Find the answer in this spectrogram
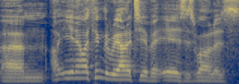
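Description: Lively intonation and a moderate pace mark this British accent, heard on a very clean recording with a silent background. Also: man. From England. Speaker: company CEO. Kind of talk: interview.

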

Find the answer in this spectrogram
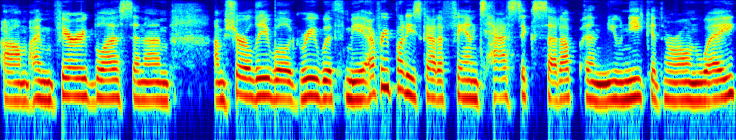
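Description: Her pitch is fairly low for a woman, in an ordinary speaking voice. She keeps a moderate pace. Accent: American. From US Connecticut. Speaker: guest DJ on phone. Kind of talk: casual chat promoting her show. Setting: phone call.

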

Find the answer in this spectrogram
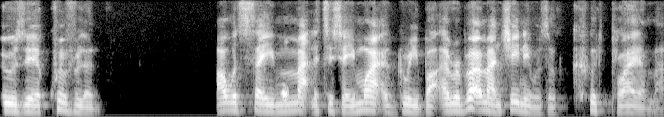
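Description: A man with a London accent at medium pitch and a fairly quick pace, ordinary in pitch variation but with big swings in loudness, on a very clean recording with a silent background. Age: 20s. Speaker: YouTube football podcast host. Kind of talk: casual interview chat. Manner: energetic.

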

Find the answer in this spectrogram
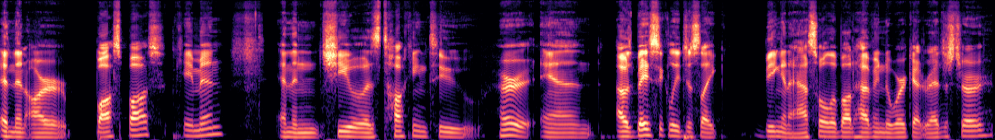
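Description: This is a man with a normal speaking voice at medium pitch. His intonation stays fairly even. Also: moderate pace. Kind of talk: casual chat. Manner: profane, joking.

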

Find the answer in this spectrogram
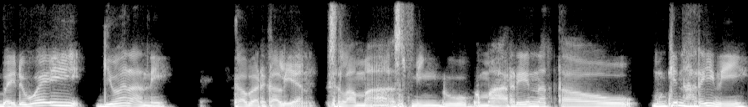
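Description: A man talks at a moderate pace in a normal speaking voice. His pitch is medium and his loudness very even. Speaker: podcast host. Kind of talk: casual Jakarta slang mixed with English.

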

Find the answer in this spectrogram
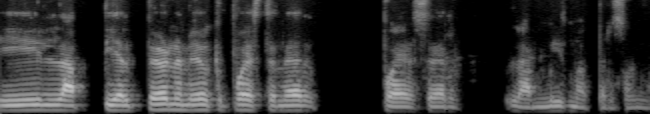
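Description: Speaking at a fairly slow pace, a man with a medium-pitched voice keeps his intonation fairly even. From Monterrey, Nuevo León, Mexico. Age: 30s. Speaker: actor. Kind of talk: casual interview. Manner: halting, many repetitions and fillers.

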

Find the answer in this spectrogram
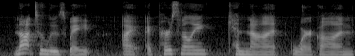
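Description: A woman speaks with an American accent at a fairly low pitch. Her tone is bright and sharp. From US South. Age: 20s. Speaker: podcast host. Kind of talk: personal monologue; reading a recipe.

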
